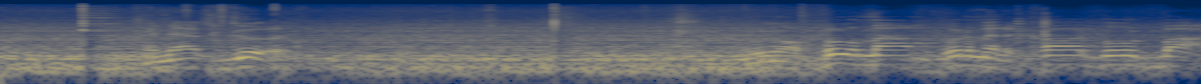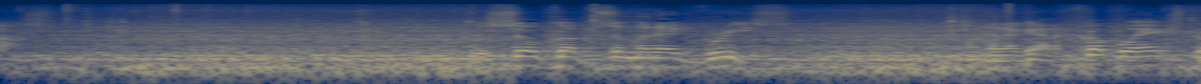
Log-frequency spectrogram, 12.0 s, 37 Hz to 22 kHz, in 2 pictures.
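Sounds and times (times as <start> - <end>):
pork deep-frying in oil: 0.0 - 12.0.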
